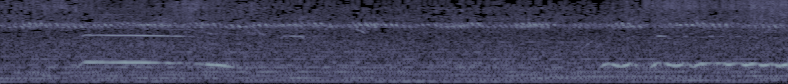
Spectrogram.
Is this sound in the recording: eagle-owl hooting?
yes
